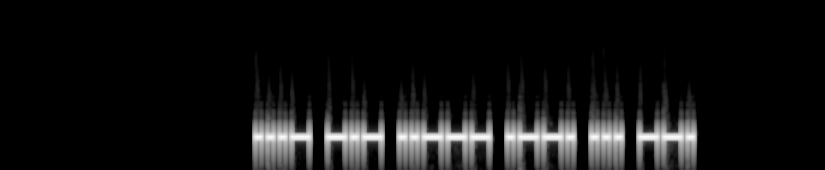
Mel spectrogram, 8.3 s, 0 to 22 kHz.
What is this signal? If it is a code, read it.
Morse code, heard as a keyed tone, about 20 wpm, 700 Hz. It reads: VK2PSG
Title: DXCC-100 Call Signs - 6 Characters - Repeated 2x - 20wpm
